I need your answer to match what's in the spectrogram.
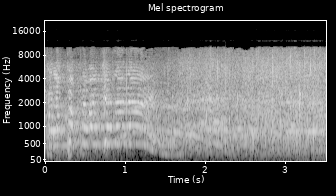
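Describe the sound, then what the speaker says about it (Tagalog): A crowd claps at an outdoor toy-giving and medical mission event in Lemery, with dense applause and a few cheers under a speaker's amplified voice, tapering off. "palakpak naman dyan"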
